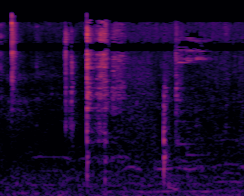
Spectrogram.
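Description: A metal spoon clinking and scraping against a metal bowl of rice, a few light, scattered clinks.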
